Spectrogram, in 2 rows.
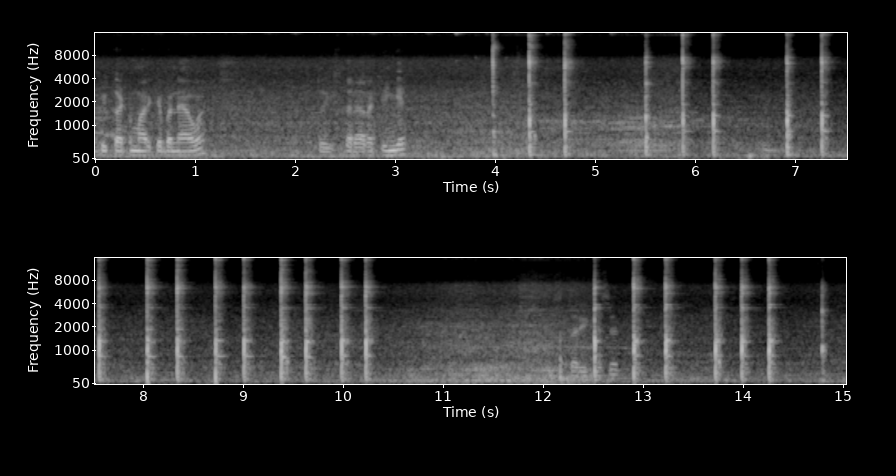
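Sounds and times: hammer tapping on metal: 4.0 - 4.9, 5.5 - 10.4, 12.2 - 15.0.

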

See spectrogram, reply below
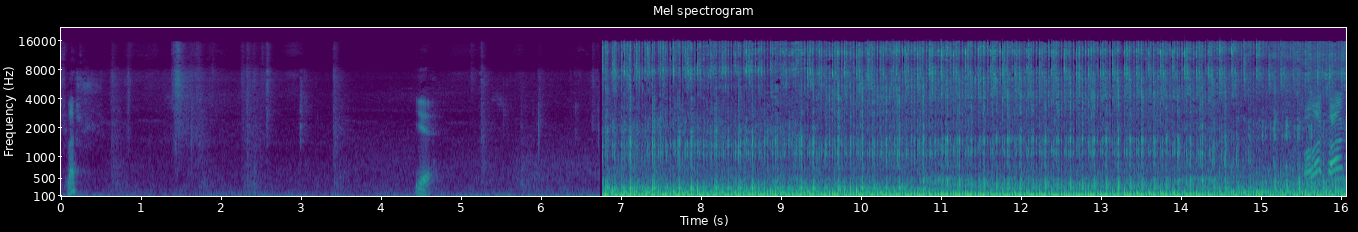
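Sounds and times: car engine idling: 6.8 - 16.0.

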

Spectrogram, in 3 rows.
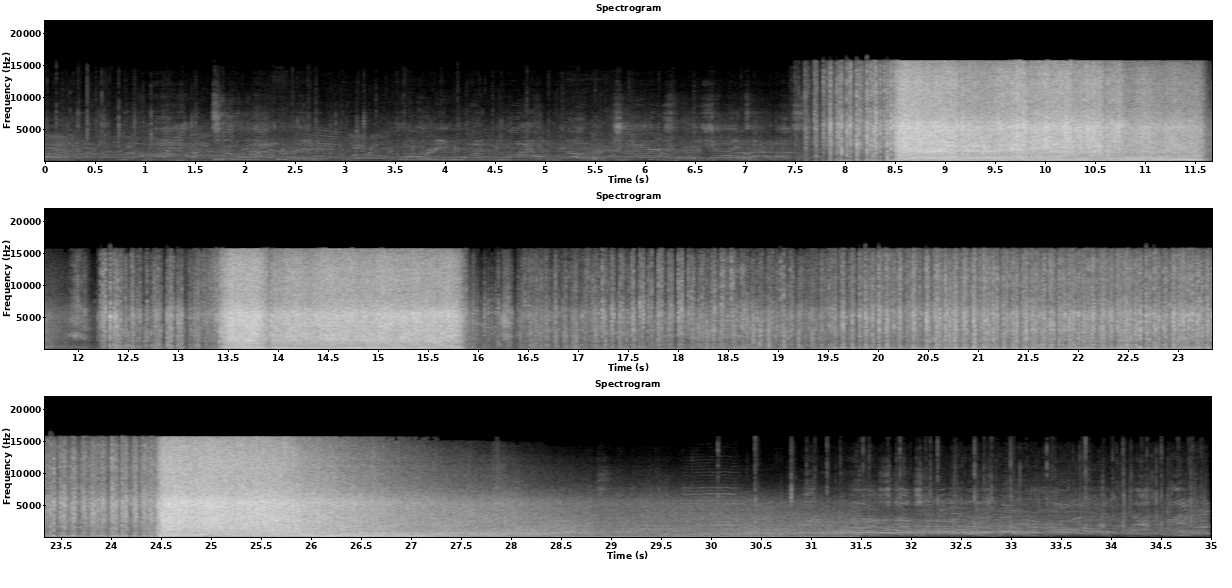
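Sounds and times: drag racing engines at full throttle: 7.6 - 31.6
loud car launch with rising pitch: 7.6 - 31.6.

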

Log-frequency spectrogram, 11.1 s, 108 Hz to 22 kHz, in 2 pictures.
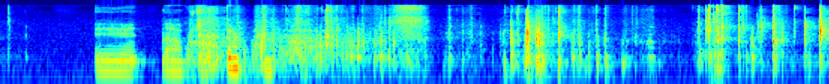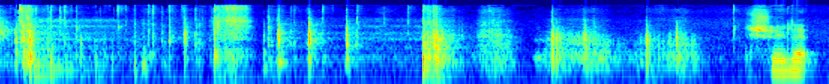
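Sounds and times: plastic packaging crinkling: 1.2 - 8.0.

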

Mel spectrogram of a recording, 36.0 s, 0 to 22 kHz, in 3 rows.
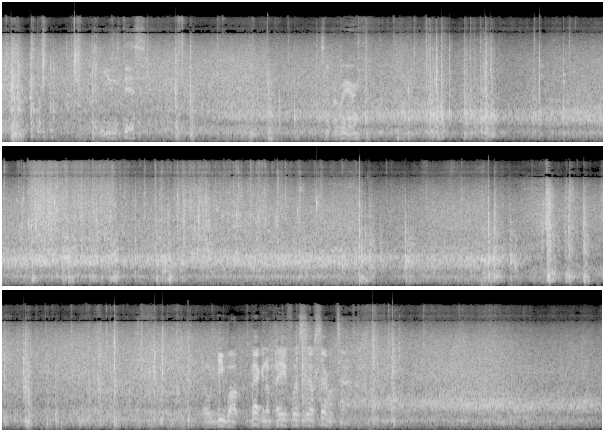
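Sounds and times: water rushing and splashing: 11.7 - 23.2.

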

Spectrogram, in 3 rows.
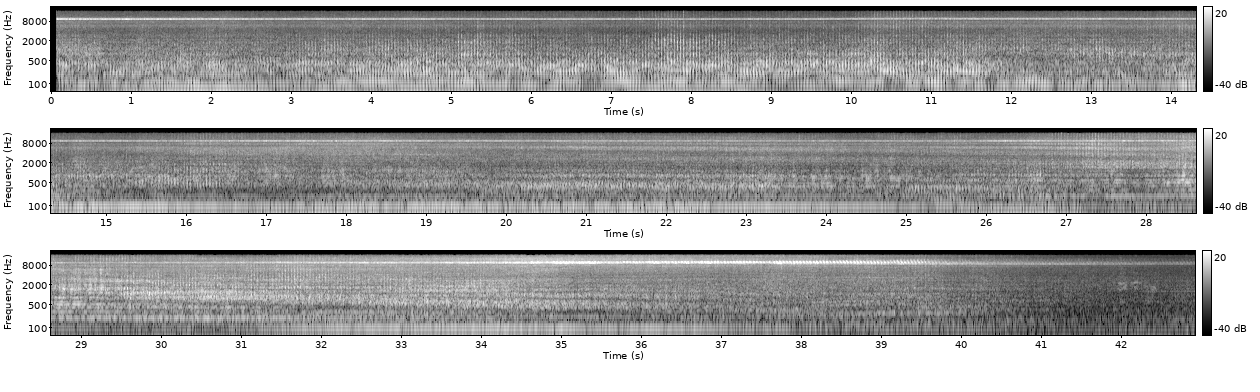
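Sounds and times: helicopter rotor throb: 0.1 - 42.9
high helicopter whine: 0.1 - 42.9.

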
